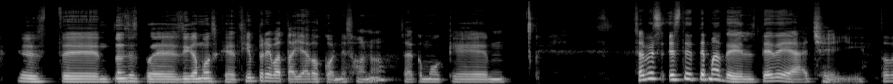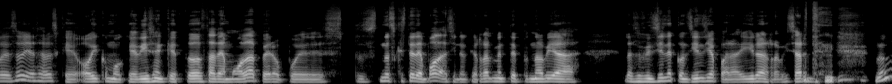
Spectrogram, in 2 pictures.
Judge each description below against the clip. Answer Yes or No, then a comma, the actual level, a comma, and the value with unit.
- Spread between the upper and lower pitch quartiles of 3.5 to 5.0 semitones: No, average, 2.9 semitones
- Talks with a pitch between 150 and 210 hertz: No, low, 130 Hz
